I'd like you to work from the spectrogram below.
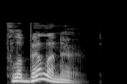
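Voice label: "flabellinerved", British English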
